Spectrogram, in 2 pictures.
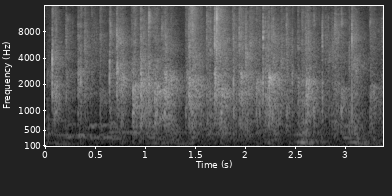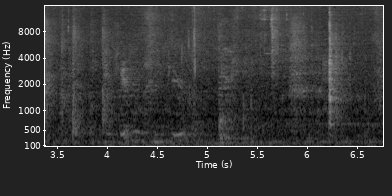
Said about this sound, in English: So let's get a round of applause for our volunteer.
